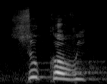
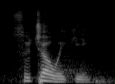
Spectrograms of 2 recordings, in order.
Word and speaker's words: Zuchowicki: Y nos está acompañando uno de sus directores, Sukovic. Ay, perdón, ¿cómo lo pronunciamos? ¿Cómo es? Decímelo una vez y me lo aprendo. Suchowicki.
